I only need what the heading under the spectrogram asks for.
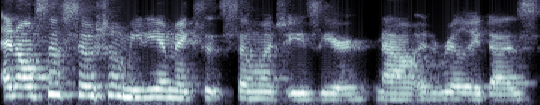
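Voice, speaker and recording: A woman with an American accent talks at a moderate pace in a medium pitch, with lively intonation. Hers is an unremarkable speaking voice. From US. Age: 20s. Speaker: expat guest speaker. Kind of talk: webinar chat.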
